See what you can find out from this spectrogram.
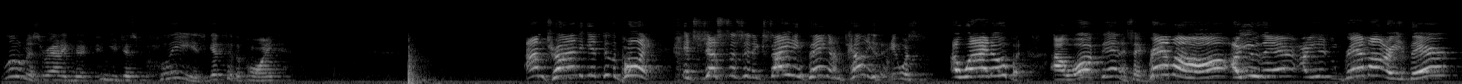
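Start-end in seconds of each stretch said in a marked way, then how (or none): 0.0-2.8 low, soft judge voice, impatient; a judge losing patience with the witness; low, quiet judge who wants her to get to the point; stern judge. Acted. Judge cuts into the story. 11.5-14.5 loud calling into the house; a girl calling for her grandmother, loudly. Retold or imitated.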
